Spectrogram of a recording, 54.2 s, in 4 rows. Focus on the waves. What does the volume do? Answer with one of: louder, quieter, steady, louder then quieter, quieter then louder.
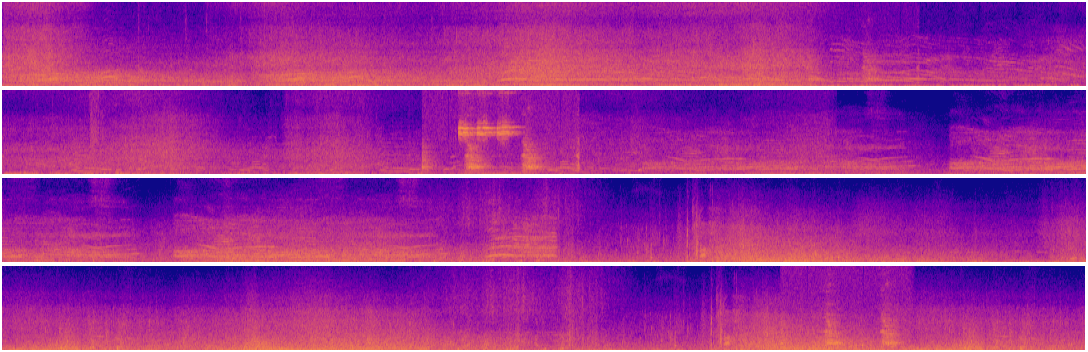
quieter then louder.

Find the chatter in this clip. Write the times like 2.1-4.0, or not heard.
0.1-34.0.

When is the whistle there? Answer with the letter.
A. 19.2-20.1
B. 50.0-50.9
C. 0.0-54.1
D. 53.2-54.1
A.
